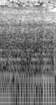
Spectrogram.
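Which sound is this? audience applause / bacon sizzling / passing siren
bacon sizzling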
